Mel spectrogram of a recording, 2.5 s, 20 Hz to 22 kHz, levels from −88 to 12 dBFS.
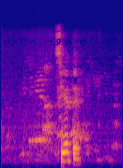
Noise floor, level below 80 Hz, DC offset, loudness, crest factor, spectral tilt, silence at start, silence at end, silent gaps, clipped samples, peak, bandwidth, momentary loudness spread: -48 dBFS; -64 dBFS; under 0.1%; -16 LUFS; 18 dB; -3.5 dB/octave; 0.45 s; 0.7 s; none; under 0.1%; -2 dBFS; 12 kHz; 21 LU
